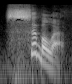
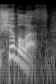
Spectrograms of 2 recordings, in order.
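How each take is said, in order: First: The word begins with an s sound. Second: The word begins with an sh sound. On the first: The speaker is an Ephraimite who cannot make the sound. The speaker calls it wrong. "the other guy would say Sibboleth. He couldn't pronounce the SH sound" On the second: The speaker is a Gileadite who can make the sound. The speaker calls it right. "Say Shibboleth"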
